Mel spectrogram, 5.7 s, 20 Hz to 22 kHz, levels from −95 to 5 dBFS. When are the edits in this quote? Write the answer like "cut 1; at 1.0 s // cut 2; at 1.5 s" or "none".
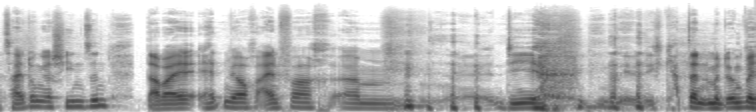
cut 1; at 1.0 s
